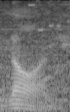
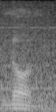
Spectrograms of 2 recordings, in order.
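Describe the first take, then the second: First: It uses a short, American-style O vowel. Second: It uses a long O with the final N. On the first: "In America, that would be non" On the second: "that O is a, uh, a long O, so it's non"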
